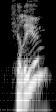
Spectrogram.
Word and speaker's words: Cillian: Cillian's a hard C. So is it Killian?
